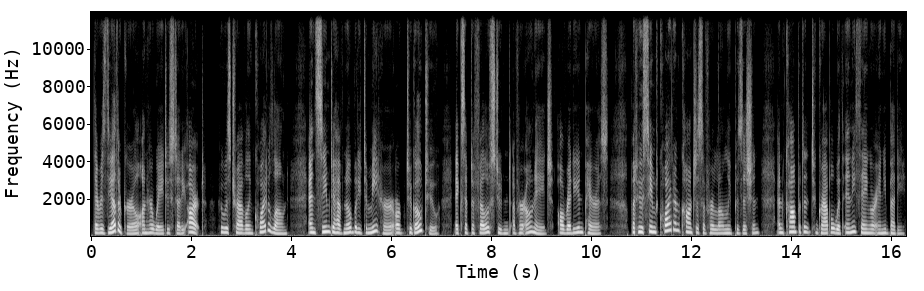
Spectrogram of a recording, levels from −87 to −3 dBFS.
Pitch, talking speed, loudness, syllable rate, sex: 215 Hz, 205 wpm, -19 LUFS, 6.3 syllables/s, female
